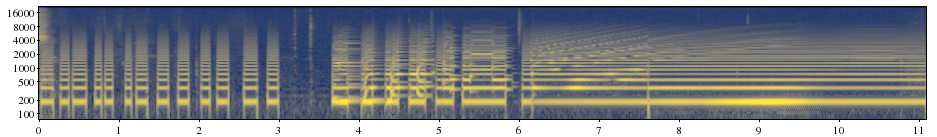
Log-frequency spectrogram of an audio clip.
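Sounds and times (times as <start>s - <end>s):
synthesizer with flanger effect: 3.7s - 9.2s.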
